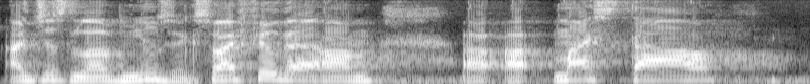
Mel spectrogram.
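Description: A man's voice: a little high, fairly even intonation, moderate pace, sharp tone. New guy chatting in an interview, earnest, stumbles over words a bit, some noise and clicking behind him. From Bronx, New York City, early childhood in the Dominican Republic. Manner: earnest, hesitant, repeats words. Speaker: interview guest, singer-songwriter. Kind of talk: casual interview talk.

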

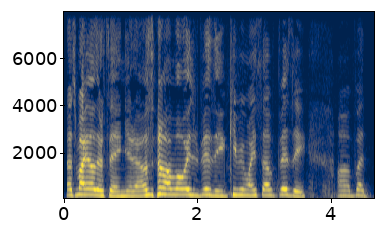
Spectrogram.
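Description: A woman's voice: fairly high pitch, steady tone, moderate pace. A woman speaking earnestly and emphatically in a casual radio discussion, repeating phrases for emphasis.

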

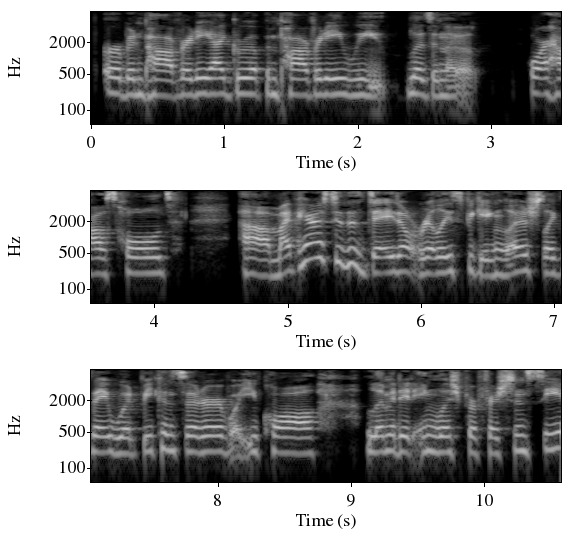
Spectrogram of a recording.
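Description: Slightly hoarse New Jersey woman. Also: mid-range voice, darkish tone. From New Jersey, USA. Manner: conversational, many fillers and restarts. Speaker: guest, medical student. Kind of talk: podcast interview.

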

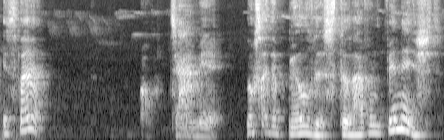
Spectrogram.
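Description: A man's voice: on the high side, sing-song, measured pace. A man playing an anxious, hesitant, old-fashioned husband in a naturalistic audio drama. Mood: dismayed. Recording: echoey, clearly noisy ambience.

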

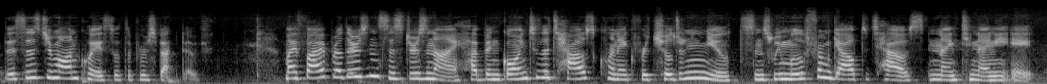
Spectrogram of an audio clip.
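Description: A teenage girl reading her own commentary for a youth radio program in an earnest, steady way. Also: a little high, normal speed. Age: teens. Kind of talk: read commentary.

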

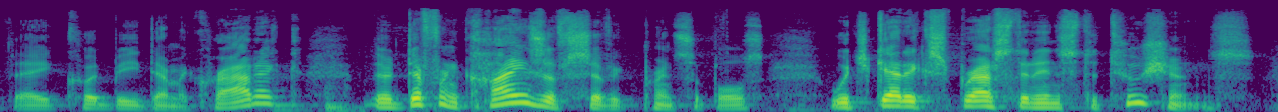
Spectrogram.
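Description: A man speaks as an academic lecturer in a mid-range voice with strongly varied intonation. He works through his ideas haltingly, restarting and correcting himself, then lands on important phrases with deliberate emphasis. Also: mid-range voice. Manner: halting and discursive, stammering restarts and self-corrections.

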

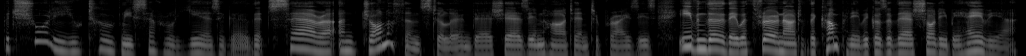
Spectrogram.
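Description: A woman reading an audiobook as a shrewd older gentleman, speaking slowly, formally and thoughtfully. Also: rumbling low, animated, no room sound, clean studio sound, pitched below the performer's own voice, heavily acted. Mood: puzzled. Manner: deliberate, formal. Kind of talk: audiobook character dialogue.

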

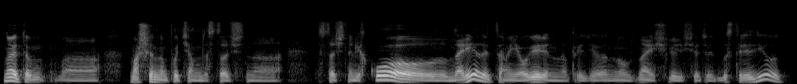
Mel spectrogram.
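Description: A man's voice: low voice, very animated, a little fast, dark tone, lo-fi sound. A young man co-hosting a casual news chat in an informal, slangy manner, often chuckling as he talks. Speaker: podcast co-host.

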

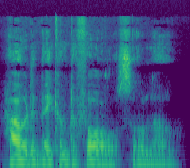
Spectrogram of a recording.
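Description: A man voicing a calm male warrior who speaks quietly and with measured menace. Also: extremely low pitch, breathy edge, exaggerated voice. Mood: solemn.

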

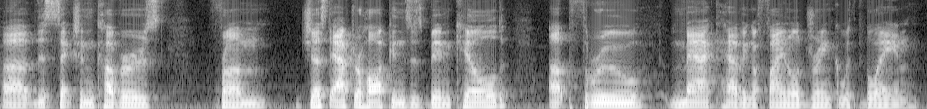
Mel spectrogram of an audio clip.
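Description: Podcast co-host: man, middle-pitched voice, informal conversational film commentary. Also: level tone, slow, a little mellow. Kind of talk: casual chat, film commentary.

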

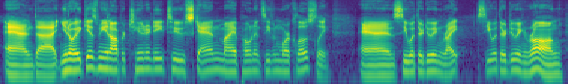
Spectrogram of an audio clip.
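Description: A man's voice: medium pitch, moderate pace, a bit bright, clean tone, no echo. A man being interviewed on a podcast as a wrestler, talking in a cocky, boastful heel manner. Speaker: wrestler guest.

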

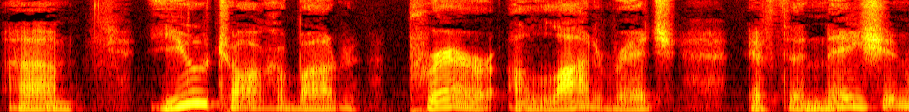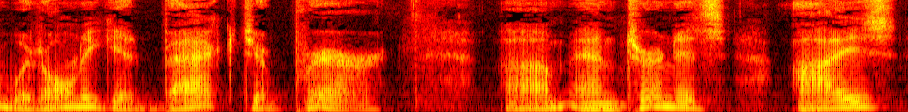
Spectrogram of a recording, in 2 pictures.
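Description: An older man hosting a radio program informally, with a gravelly, husky voice and an earnest, halting way of repeating himself. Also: high voice, animated, darkish tone, dry recording. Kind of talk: informal hosting, introducing songs.

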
